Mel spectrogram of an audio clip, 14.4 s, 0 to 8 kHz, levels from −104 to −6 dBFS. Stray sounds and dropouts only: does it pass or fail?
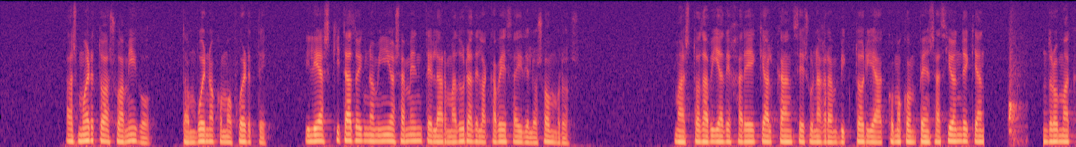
fail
